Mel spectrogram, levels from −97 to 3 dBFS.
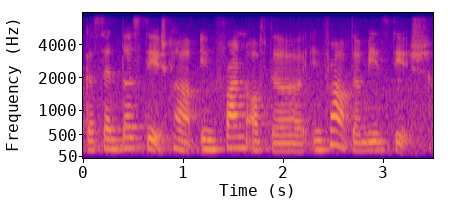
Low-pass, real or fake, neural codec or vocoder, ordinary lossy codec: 7.2 kHz; fake; vocoder, 44.1 kHz, 128 mel bands every 512 samples, BigVGAN v2; none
